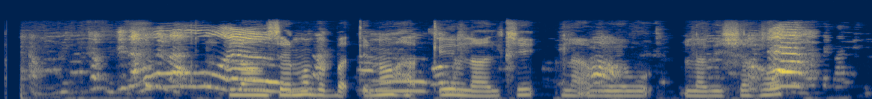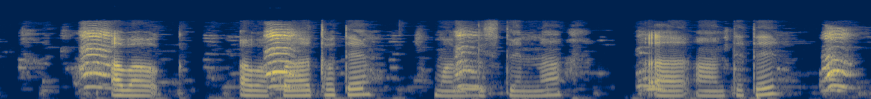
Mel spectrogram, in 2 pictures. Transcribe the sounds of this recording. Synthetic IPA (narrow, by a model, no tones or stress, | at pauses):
lɐwnsɛmːɐbɔbɐt̪ʼːɪnɔhɐkʼːɪlaːlt͡ʃːɪ | w | lɐβɪʃɐɦɔ | ɐwɐɡaːt̪ɔt̪ɛ | mɐɡɪst̪ɛnːɐ | aːnt̪ːɛt̪ɛ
